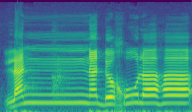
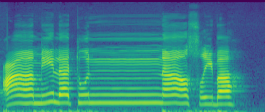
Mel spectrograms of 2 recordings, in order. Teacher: bila nun mati bertemu dengan nun, bukan setakat masuk, tapi kena tambah dengung.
